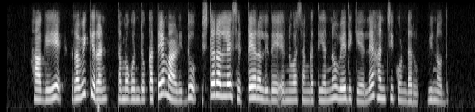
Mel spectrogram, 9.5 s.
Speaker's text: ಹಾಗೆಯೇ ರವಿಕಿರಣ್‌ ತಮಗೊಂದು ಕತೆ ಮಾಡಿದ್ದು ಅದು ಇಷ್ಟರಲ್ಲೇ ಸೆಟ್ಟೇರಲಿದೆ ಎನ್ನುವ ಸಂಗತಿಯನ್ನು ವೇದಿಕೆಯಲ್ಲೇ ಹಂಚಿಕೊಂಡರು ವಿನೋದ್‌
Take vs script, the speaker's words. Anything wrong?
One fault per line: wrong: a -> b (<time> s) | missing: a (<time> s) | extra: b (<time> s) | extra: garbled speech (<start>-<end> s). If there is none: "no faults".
missing: ಅದು (3.9 s)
